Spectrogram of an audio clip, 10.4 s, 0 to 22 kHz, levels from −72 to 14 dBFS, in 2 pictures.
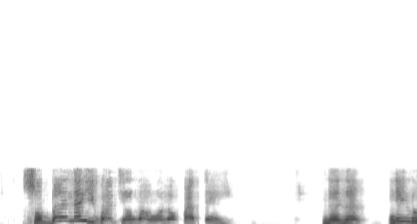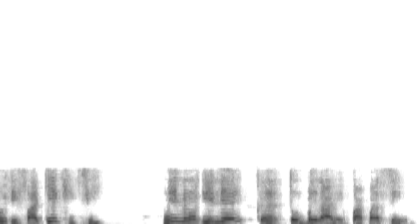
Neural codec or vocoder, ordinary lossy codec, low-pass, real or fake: codec, 16 kHz in and 24 kHz out, 0.6 kbps, FireRedTTS-2 codec; AAC, 24 kbps; 5.4 kHz; fake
